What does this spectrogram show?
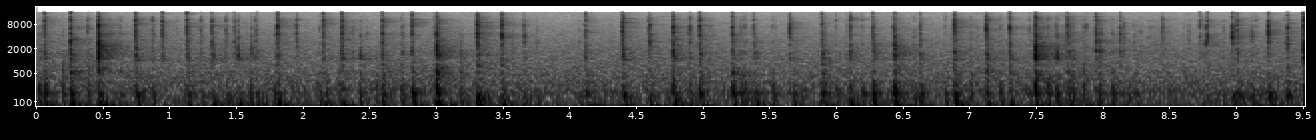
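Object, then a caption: Plastic laptop keyboard. Fingertips type steadily on the keys of a black plastic laptop keyboard, producing a rapid stream of short, bright clicks with very little ring. A steady low hum sits underneath the typing throughout.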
